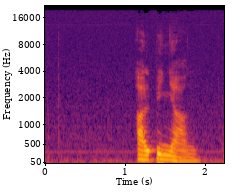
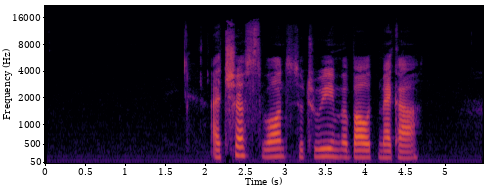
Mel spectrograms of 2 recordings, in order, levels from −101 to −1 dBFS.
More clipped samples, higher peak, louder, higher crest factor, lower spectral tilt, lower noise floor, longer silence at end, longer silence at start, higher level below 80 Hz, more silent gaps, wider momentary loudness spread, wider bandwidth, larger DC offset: neither; first, -4 dBFS vs -20 dBFS; first, -22 LUFS vs -41 LUFS; about the same, 20 dB vs 24 dB; first, -7.5 dB/octave vs -3 dB/octave; second, -49 dBFS vs -82 dBFS; second, 0.3 s vs 0.85 s; second, 1.15 s vs 1.75 s; first, -40 dBFS vs -86 dBFS; neither; second, 12 LU vs 21 LU; first, 19.5 kHz vs 14.5 kHz; neither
